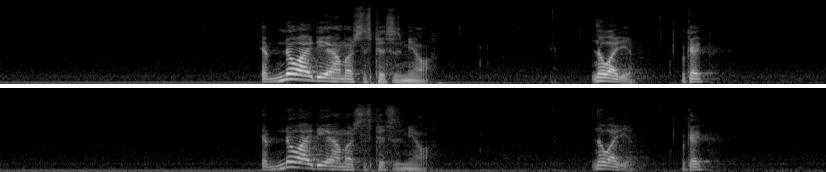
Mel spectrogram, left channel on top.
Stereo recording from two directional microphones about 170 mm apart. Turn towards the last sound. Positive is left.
turn(degrees=55)  # may be behind; listen again after turning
